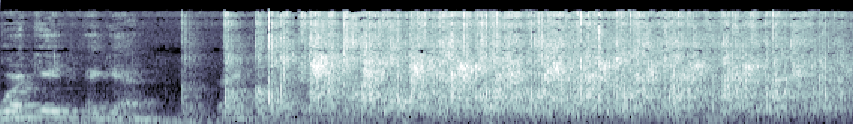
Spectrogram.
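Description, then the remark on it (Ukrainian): A voice speaks briefly, then sustained applause erupts in the Oval Office as Trump's associates clap while he signs the law ending the US government shutdown, dense steady clapping from many hands that fills the rest of the moment. “Аж от зранку четверга, за нашим часом, прийшла новина, що обидві палати американського парламенту подолали шатдаун, і Трамп під оплески наближених підписав відповідний закон в овальному кабінеті.”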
